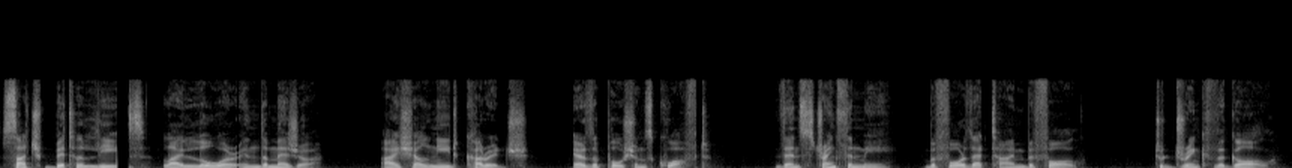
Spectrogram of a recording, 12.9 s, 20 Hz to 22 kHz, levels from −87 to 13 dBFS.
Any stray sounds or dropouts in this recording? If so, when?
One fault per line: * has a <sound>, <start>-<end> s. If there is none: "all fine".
* has a dropout, 1.2-1.3 s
